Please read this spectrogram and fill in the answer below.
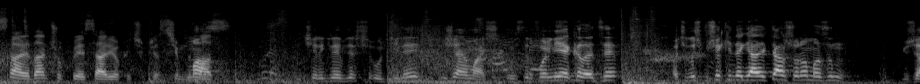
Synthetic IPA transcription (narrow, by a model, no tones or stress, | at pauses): skʰaɾad̪ant͡ʃʰo̞k̚bie̞sæɾjo̞kat͡ʃʰɯ̥k̚d͡ʒʰasɯ̥ʃimd̪imaz | it͡ʃʰe̞ɾiɟiɾe̞bilʲiɾiylʲcʰelʲɛiʒænvaʃmist̪ɯɾfonnʲijekalˠat̪ʰɯat͡ʃʰɯlˠɯʃbuʃe̞cilʲd̪ɛɟælʲd̪ic̚t̪ʰænso̞nɾamazɯn | ɟyzæ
